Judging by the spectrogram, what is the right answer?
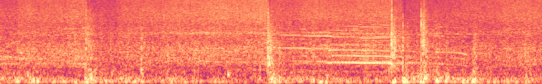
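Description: Fireworks display: shells bursting with sharp bangs over a continuous deep rumble of distant booms, about five distinct bangs. A few thin whistles glide downward between the bursts.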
